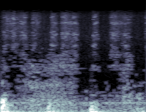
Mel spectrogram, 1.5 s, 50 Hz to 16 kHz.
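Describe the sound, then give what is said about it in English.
Pen or marker writing during a maths lesson on compound interest: faint, scratchy strokes in a few short bursts separated by brief pauses, with no talk. “So I put 2 here for now for semi-annually, and let me write that up here.”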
